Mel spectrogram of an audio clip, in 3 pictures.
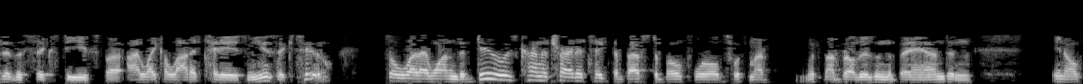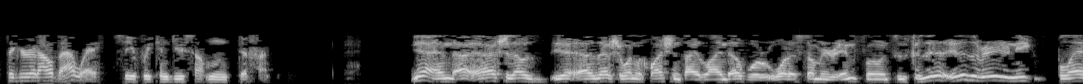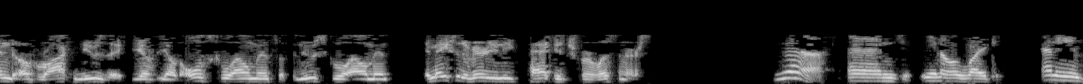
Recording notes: A phone interview with frontman and guitarist.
